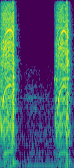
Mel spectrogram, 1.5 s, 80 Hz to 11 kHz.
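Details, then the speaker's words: Masterforce 20V 2-speed 1/2 in. cordless drill/driver, new, high speed: two brief high-pitched whirs, each cut off almost instantly on trigger release; automatic electric brake, active only in this speed, stops the chuck normally. "this has an automatic break can you hear it slam when it shuts off listen look at that it didn't stop that's weird i've never heard that in a cordless drill but it's only in this speed"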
